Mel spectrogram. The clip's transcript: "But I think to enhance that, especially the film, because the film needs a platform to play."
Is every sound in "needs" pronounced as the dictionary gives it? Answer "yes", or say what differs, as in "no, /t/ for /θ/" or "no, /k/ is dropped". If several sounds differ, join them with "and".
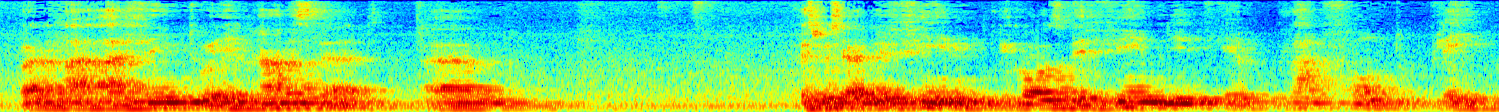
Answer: no, /z/ is dropped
